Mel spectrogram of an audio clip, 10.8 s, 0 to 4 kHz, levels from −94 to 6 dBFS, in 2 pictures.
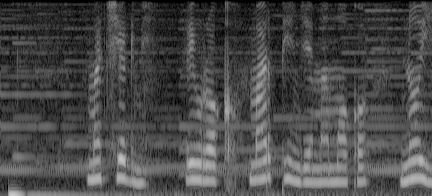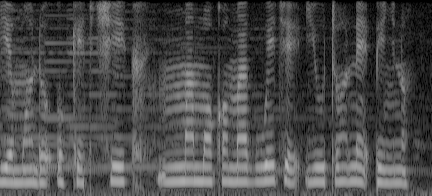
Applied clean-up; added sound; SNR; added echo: none; Harp; 19 dB; none.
